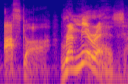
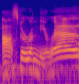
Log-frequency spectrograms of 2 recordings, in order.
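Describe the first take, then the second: First: Hugely drawn-out, slow movie-voiceover call; announcer voice. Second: Soft American accent, name eased out; understated and softer, in American. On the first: Host's next round of accent duel, slow booming announcer. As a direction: stretch the name out theatrically. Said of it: "we're gonna announce them". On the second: Guest answering host in accent duel, soft American. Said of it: "it'll be like". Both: Shown as a demonstration.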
